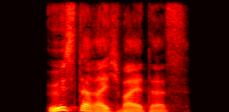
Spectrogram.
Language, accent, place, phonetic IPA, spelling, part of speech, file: German, Germany, Berlin, [ˈøːstəʁaɪ̯çˌvaɪ̯təs], österreichweites, adjective, De-österreichweites.ogg
- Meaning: strong/mixed nominative/accusative neuter singular of österreichweit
